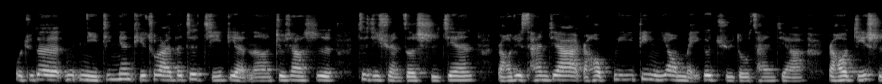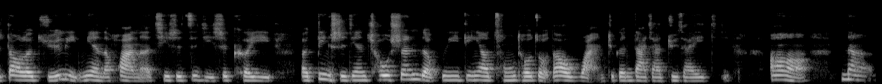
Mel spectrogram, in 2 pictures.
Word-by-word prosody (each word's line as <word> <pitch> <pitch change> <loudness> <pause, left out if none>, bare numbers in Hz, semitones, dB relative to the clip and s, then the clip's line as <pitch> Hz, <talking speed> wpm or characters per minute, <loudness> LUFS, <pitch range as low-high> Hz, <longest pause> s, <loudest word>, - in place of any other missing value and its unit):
我 200 - -1
觉 210 +2 -5
得 215 -3 +5
你 210 +2 -4
你 195 -3 +3
今 225 +4 -6
天 245 0 +1
提 210 -3 0
出 220 +1 -4
来 200 -2 +3
的 205 +1 0
这 240 +1 +3
几 235 -5 -4
点 195 -1 +1
呢， 170 0 -5
就 195 - +3
像 195 0 +1
是 190 -1 +2 0.2
自 230 - -4
己 200 - -1
选 190 -3 -2
择 180 +1 +3
时 180 0 0
间， 195 +2 +1 0.2
然 175 -1 -2
后 180 - 0
去 210 - +5
参 200 0 -1
加， 200 -1 +4
然 175 - -5
后 195 +1 +2
不 195 +3 -11
一 220 0 -8
定 220 -2 -2
要 215 -2 0
每 190 -3 -2
个 210 - +5
局 205 -4 -6
都 170 0 -3
参 175 0 -7
加， 165 -2 -6 0.2
然 185 - 0
后 195 +1 +6
即 200 +2 -1
使 220 -2 +2
到 205 +2 +2
了 195 0 +7
局 190 0 0
里 210 -4 -2
面 195 -1 +1
的 170 - -1
话 175 0 +3
呢， 165 - -3
其 190 - -1
实 185 0 +1
自 195 +2 -3
己 175 -4 -5
是 175 +3 0
可 190 0 0
以， 175 -2 -1 0.2
呃， 185 - +2
定 225 +4 0
时 195 -2 +2
间 195 0 0
抽 210 +2 +5
身 230 +2 +1
的， 200 -4 +4
不 200 - -4
一 195 0 -1
定 200 +1 -3
要 190 -2 +3
从 185 +1 -3
头 185 -1 +3
走 185 -1 0
到 195 -1 +4
晚， 175 -4 -1
就 - - -6
跟 180 -1 0
大 175 -2 0
家 170 -1 -4
聚 175 +2 -3
在 165 -2 -5
一 165 0 -2
起。 165 - -20 0.4
啊， 215 -4 0 0.3
那 225 -5 -4
195 Hz, 290 characters per minute, -23 LUFS, 180-210 Hz, 0.4 s, 了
